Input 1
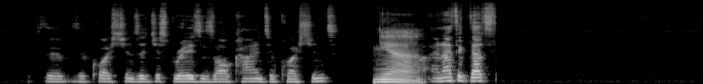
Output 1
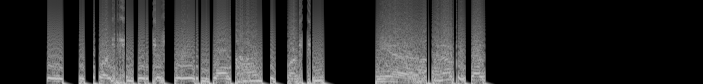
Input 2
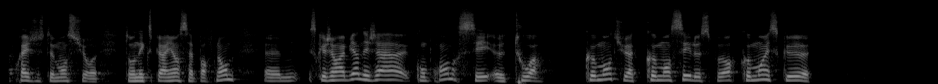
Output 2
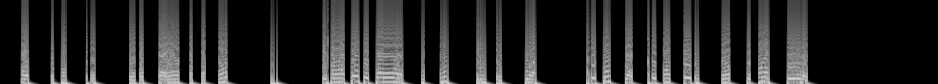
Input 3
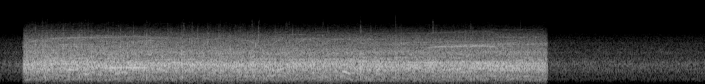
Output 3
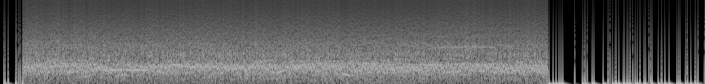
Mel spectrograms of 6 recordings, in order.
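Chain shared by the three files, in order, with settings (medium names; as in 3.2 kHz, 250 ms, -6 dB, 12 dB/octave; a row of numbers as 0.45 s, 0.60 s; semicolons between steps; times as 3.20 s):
mistuned SSB -110 Hz 370–3200 Hz; Schmitt trigger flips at -34.5 dBFS; normalise loudness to -19 LUFS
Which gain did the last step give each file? +12.0 dB, +28.0 dB, 0.0 dB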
